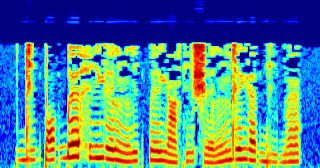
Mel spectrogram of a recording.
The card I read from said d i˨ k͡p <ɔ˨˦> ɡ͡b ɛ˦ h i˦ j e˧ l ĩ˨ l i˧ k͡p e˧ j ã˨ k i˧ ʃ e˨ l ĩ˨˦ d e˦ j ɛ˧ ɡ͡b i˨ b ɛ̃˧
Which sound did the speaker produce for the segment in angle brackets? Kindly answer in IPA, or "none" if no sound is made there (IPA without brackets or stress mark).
ɔ˨˦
